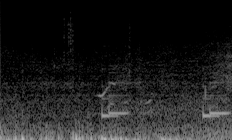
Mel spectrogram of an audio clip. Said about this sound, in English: And then I can just click start, and it's going to start beeping. And every time it beeps, that's it taking a reading.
